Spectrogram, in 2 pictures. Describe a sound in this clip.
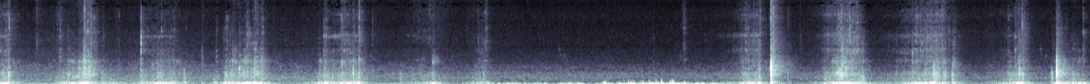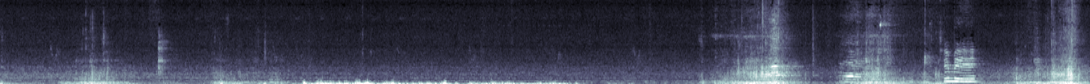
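A wooden toy truck knocks and rolls on a wooden floor.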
